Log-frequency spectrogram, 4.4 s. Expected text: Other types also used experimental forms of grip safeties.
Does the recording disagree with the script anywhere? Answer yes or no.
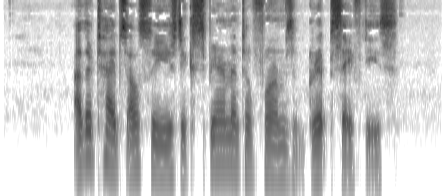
no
